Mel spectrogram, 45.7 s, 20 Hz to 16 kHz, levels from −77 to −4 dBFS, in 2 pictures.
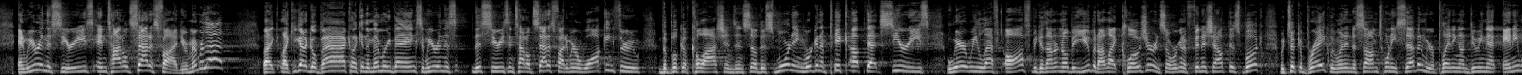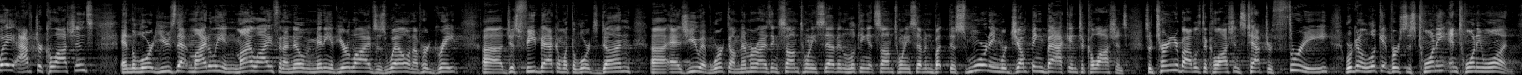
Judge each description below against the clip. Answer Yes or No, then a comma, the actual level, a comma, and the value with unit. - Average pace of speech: No, fast, 215 wpm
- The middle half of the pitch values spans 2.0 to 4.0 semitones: Yes, average, 3.1 semitones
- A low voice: No, high, 200 Hz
